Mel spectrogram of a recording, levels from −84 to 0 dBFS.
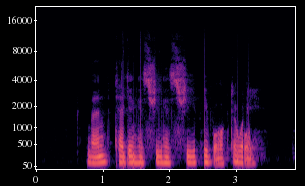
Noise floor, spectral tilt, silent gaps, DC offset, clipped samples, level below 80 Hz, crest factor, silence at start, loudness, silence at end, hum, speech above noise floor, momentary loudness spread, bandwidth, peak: -80 dBFS; -7 dB/octave; none; under 0.1%; under 0.1%; -62 dBFS; 16 dB; 0.75 s; -32 LUFS; 0.6 s; none; 49 dB; 5 LU; 10 kHz; -16 dBFS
